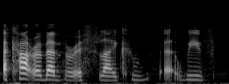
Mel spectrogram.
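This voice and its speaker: A woman chatting casually as a player in a tabletop game, quick with asides. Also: medium pitch, fairly even intonation, pushed and bright, dull audio.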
